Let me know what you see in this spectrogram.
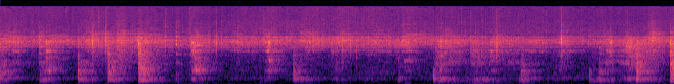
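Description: Chopped onion, green chillies and curry leaves sizzling in oil in a non-stick pan while a spatula stirs and scrapes them, about two strokes a second, as they are sautéed until soft.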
